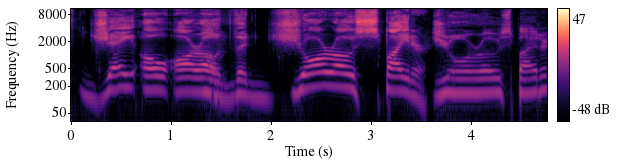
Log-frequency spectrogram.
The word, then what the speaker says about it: Joro: It's Joro.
